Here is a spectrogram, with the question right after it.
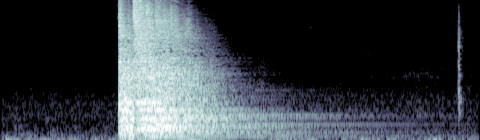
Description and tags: Metal on metal.
clang, dong, metal, metallic, ping, ring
